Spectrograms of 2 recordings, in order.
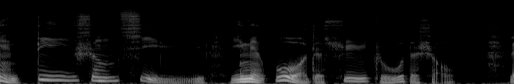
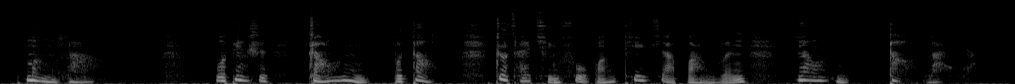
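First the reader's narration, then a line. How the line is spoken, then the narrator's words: Familiar voice whispering. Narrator (Chinese): 一个熟悉的声音在他耳边悄声道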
